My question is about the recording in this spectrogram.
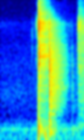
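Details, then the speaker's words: Pneumatic solenoid valve on a bench holding pressure on a gauge, then opened: sharp crack, a second pop and a fading hiss of escaping air as pressure drops very quickly. The valve core was blown out. "You see that the pressure has dropped very quickly. Our core has exploded."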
